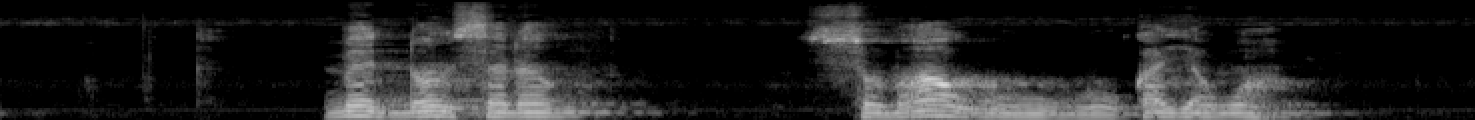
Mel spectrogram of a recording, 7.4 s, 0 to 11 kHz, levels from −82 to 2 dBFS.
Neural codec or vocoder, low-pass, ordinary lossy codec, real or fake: vocoder, 44.1 kHz, 128 mel bands, Pupu-Vocoder; 9.9 kHz; AAC, 48 kbps; fake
